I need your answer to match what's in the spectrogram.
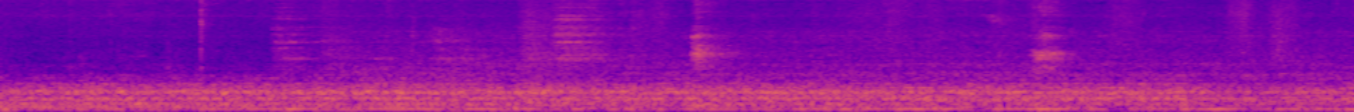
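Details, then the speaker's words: LG direct drive washing machine running: loud continuous low rumble with a hollow ringing boom from the drum; suspected failed drum bearing, later replaced. "Oke guys, ini kita udah dengar suaranya. Ini sepertinya ini bearing yang rusak."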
